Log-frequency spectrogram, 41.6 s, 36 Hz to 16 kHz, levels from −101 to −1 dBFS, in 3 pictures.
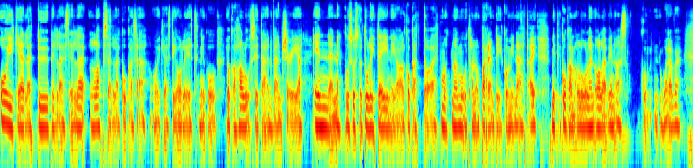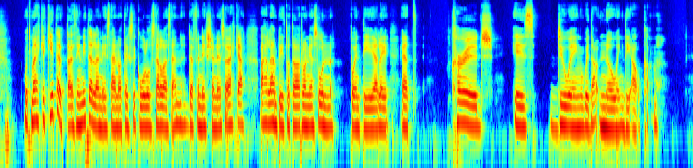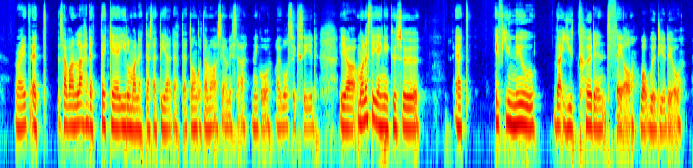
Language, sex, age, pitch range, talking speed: Finnish, female, 30-49, 160-180 Hz, 145 wpm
